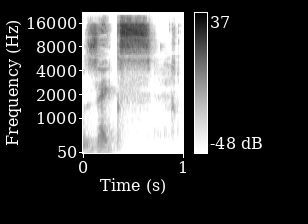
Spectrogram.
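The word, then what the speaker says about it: sechs: الزكس هون تلفظ لتسيها كحرف اكس، لاحظوا زكس. اما لما بتجي بال 16 فبتصير زشتسين، صارت مثل حرف الشين باللغه العربيه، زشتسين زشتسين، بينما هون زكس، لاحظوا مثل حرف الاكس تلفظ هون، هون اكس هون شين.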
